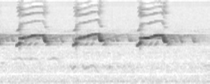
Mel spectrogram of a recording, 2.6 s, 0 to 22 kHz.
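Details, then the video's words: Northern mockingbird singing at 2 a.m. on 9 July 2008, mimicking other birds: three repeated rising-and-falling whistled phrases with a buzzy slurred ending, spaced about 0.8 seconds apart, over steady low background noise. "HIGH QUALITY AUDIO of a Mocking bird at 2:00 A.M."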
